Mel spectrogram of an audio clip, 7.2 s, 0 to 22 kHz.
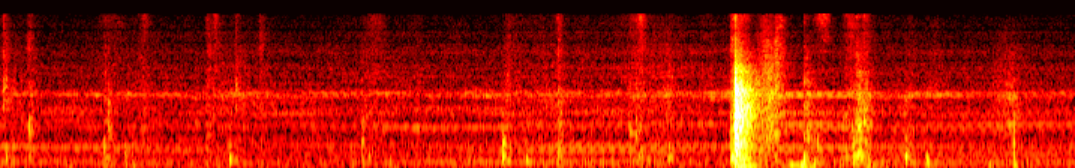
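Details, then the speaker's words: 2013 Chevrolet Volt parked unplugged in a garage at 11:30 p.m.: faint steady electrical buzz with a few fixed tones and one clunk, seeming to come from under the rear; the source of the buzz is unclear. "it's about uh 11:30 on September 1st 11:30 p.m and I just came out into the garage the volt is not plugged in but it's making like a huge"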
